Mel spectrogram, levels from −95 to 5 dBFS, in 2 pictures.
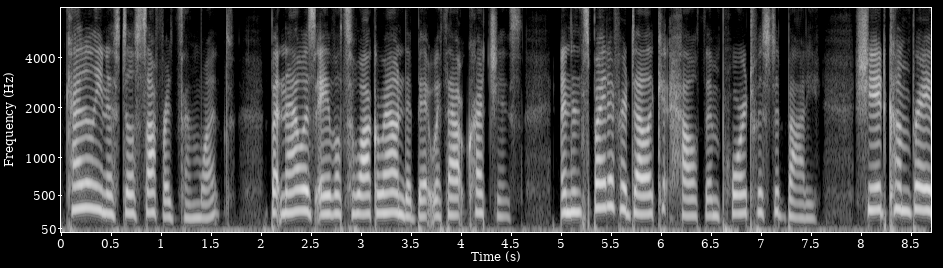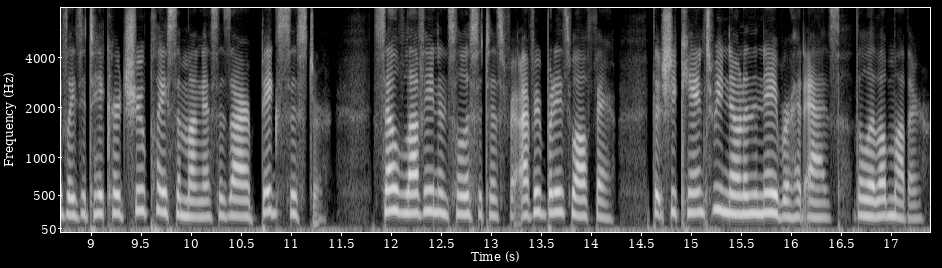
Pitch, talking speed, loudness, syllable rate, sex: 240 Hz, 210 wpm, -18 LUFS, 6.4 syllables/s, female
